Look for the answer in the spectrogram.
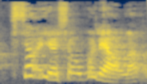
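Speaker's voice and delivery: high, put-on aged voice; complaining old devotee. Old devotee tells master incense is beyond them, complaining. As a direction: plead inability like an old person. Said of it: "老了不行了".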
